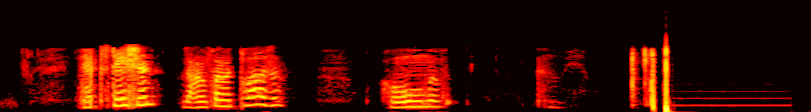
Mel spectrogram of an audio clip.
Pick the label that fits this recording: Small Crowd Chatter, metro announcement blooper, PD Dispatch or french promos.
metro announcement blooper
